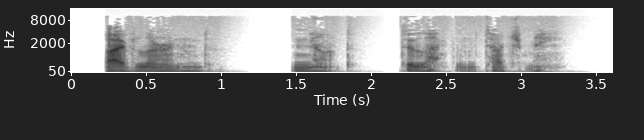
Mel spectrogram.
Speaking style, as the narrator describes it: he said in a low voice

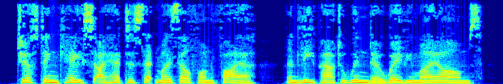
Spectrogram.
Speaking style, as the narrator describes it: replied Fallon, wistfully

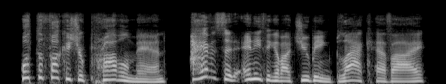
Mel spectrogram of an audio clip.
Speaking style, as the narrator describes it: She gasped

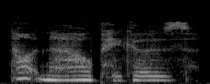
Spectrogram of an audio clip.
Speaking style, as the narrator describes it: I mumbled sleepily

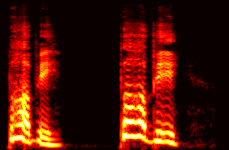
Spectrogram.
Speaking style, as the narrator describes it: The girl wails, saying the words

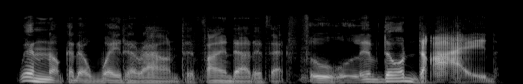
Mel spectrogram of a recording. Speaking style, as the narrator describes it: Olaf snarled

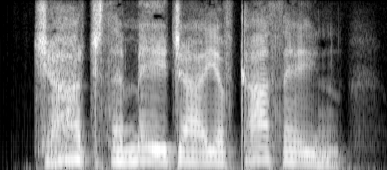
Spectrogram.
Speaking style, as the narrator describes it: whispered the circle

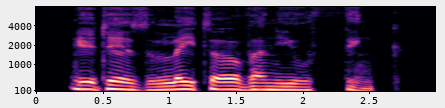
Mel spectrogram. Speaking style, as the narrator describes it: he said grimly

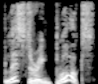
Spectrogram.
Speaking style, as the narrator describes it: the old man exclaimed

